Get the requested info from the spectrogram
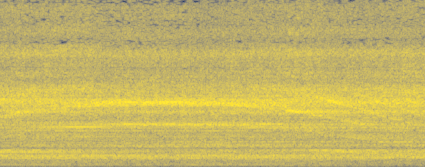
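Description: Live electronic noise performance: a dense, steady roar of noise with a faint high whine that slowly rises and falls, over a few faint steady low hums.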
